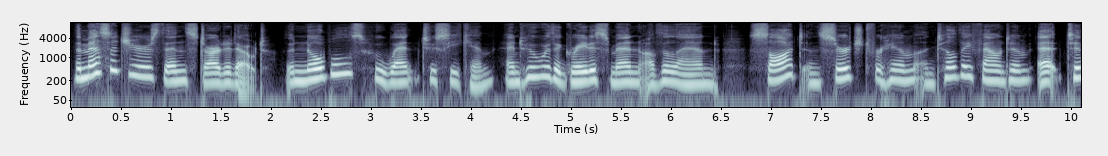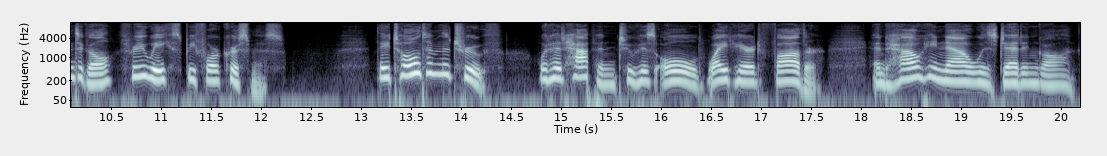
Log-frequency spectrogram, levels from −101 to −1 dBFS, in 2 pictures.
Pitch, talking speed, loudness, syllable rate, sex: 205 Hz, 170 wpm, -18 LUFS, 4.3 syllables/s, female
